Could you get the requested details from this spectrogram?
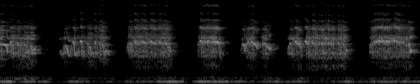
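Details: In spring, a cockatiel (Nymphicus hollandicus) gives a run of harsh, raspy squawks in quick succession, each about half a second long.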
